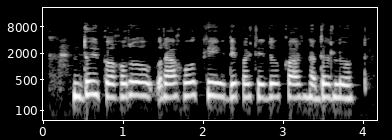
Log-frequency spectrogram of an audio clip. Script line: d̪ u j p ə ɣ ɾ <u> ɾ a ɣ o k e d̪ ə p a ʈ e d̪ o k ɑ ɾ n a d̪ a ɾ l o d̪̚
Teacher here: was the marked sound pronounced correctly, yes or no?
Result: no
